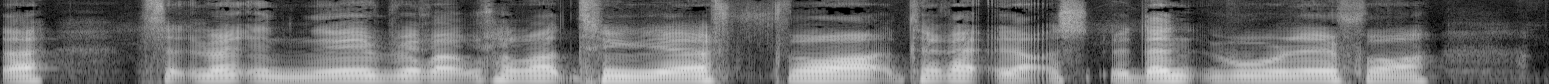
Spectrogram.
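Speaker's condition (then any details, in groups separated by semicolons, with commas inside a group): Cerebral palsy; wheelchair user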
